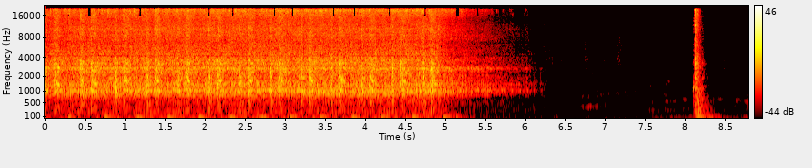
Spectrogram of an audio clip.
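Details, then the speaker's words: 1988 Volvo 740 GL, 2.3 petrol B230F, stored almost 10 years, old fuel diluted with fresh: steady starter churn at about two and a half turns a second for five seconds, never firing cleanly; long crank, slow to start. "she's trying isn't she"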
